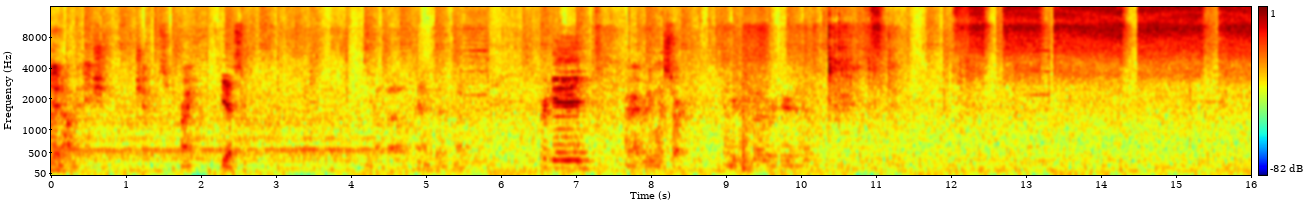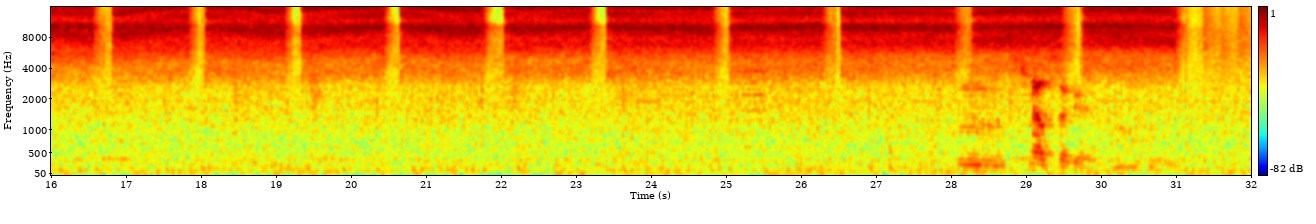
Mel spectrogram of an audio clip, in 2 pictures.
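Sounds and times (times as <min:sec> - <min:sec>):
aerosol spray hissing: 0:12.0 - 0:31.2.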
